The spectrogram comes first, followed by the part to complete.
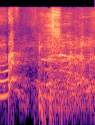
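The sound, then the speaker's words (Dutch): A dog barks a couple of times in short, sharp bursts at a dog park, with some background noise and what sounds like faint human voices around it. “De rechtvaardigheid live van op de hondenweide.”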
